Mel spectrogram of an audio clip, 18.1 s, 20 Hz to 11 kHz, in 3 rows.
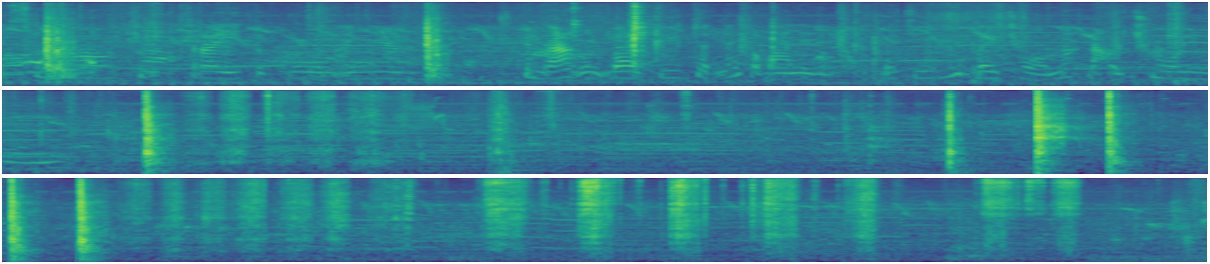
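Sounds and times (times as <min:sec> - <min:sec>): knife scraping fish scales: 0:07.0 - 0:08.1, 0:12.7 - 0:17.5.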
